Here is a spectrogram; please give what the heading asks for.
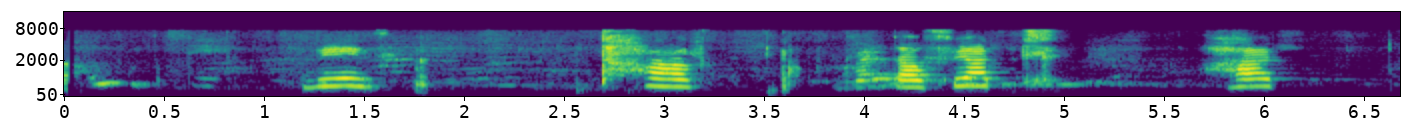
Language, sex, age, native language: Icelandic, female, 8, Icelandic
